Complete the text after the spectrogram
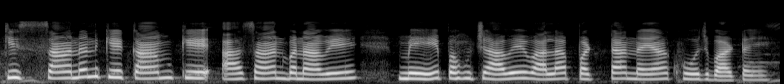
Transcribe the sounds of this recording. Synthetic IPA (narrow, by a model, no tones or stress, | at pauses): kɪsaːnənkekaːmkeaːsaːnbənaːʋe | mẽpəɦʊ̃t͡ʃaːʋeʋaːlapəʈːanəjakʰoːd͡ʒbaːʈə̃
